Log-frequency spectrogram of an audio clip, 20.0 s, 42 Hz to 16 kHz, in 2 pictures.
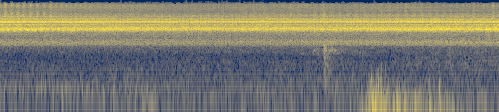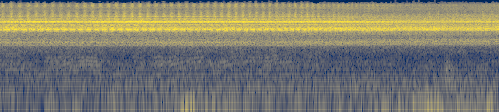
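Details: Cicadas sounding in Thailand's Sakon Nakhon countryside woods, recorded on a GoPro Hero 9. A loud, even, high buzzing drone with fast pulsation continues throughout, with a low thump around seven seconds and faint warbling sounds beneath midway.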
